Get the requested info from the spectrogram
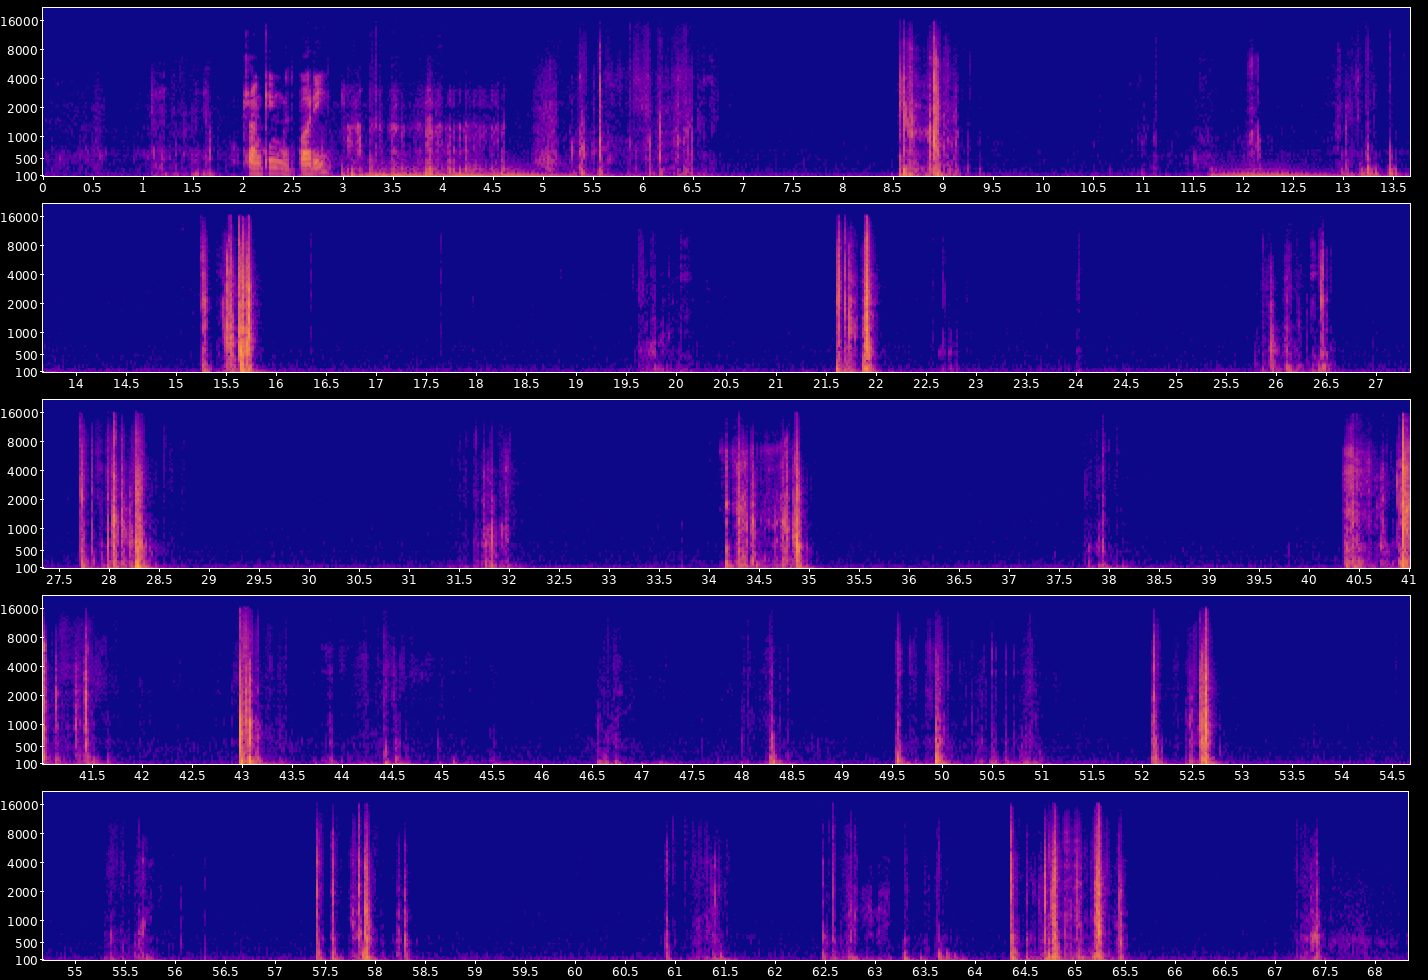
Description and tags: plastic trunking body
plastic trunking foley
